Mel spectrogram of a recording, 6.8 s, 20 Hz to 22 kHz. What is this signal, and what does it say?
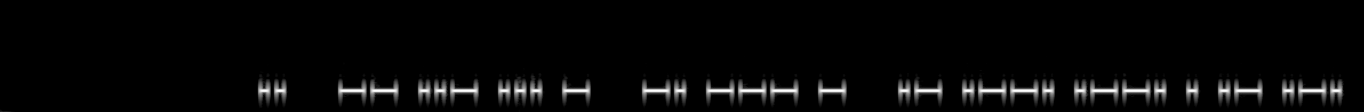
Morse code, heard as a keyed tone, about 30 wpm, 700 Hz. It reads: I MUST NOT APPEAR
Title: Sentences from Top 1000 Words - Review Part 2 - 30wpm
